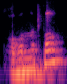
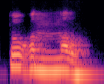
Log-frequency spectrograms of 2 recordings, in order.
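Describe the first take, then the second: First: The consonant before 'al' is a p sound. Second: The consonant before 'al' is an m sound. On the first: This is the written, literary form. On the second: This is how people really say it.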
